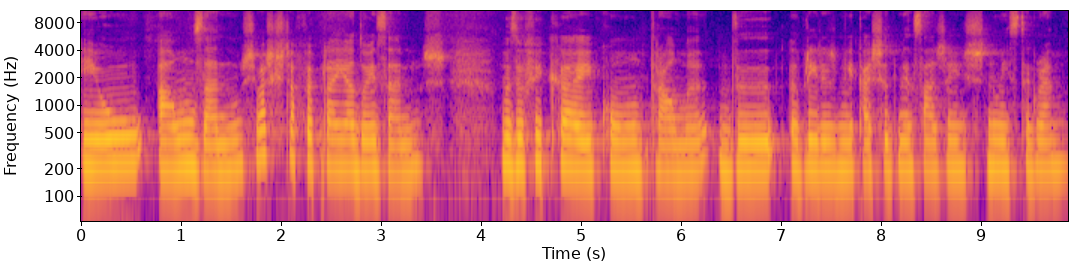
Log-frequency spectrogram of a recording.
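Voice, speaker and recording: A woman's dark, mellow voice at a medium pitch, with flat, monotone intonation. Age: 30s. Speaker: home organisation content creator. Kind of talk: casual talk to camera.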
